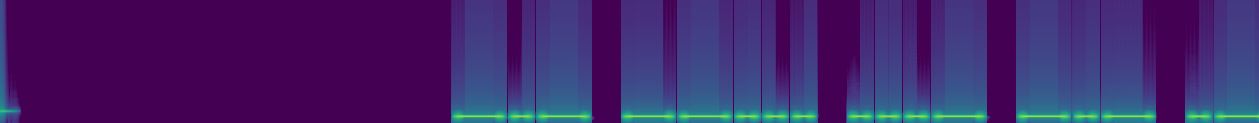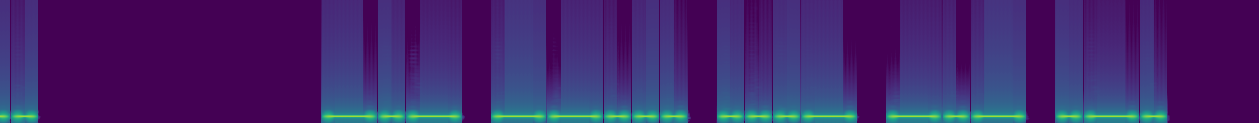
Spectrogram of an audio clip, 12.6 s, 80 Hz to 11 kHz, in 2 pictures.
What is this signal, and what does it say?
Morse code, heard as a keyed tone, about 17 wpm, 700 Hz. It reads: K7VKR K7VKR
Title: USA Call Signs - 5 Characters - Repeated 2x - 17wpm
